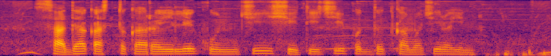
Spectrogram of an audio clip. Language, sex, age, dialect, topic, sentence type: Marathi, female, 46-50, Varhadi, agriculture, question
